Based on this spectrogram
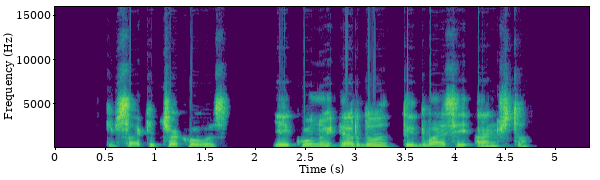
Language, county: Lithuanian, Kaunas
